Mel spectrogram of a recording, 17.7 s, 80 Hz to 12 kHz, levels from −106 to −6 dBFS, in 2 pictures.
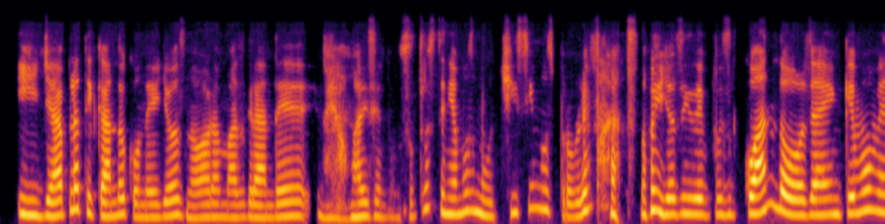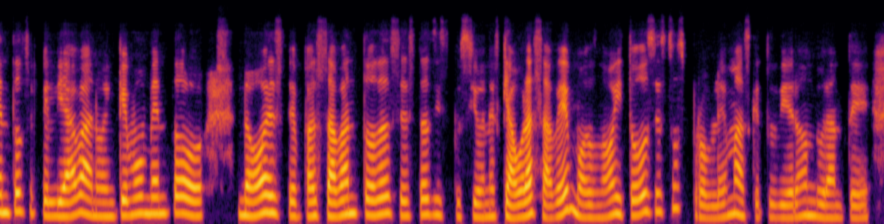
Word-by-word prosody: Y 225 Hz, -4 st, +2 dB
ya 215 Hz, 0 st, +5 dB
platicando 230 Hz, -7 st, +2 dB
con 195 Hz, -3 st, -4 dB
ellos, 205 Hz, +4 st, -1 dB
¿no? 180 Hz, 0 st, -2 dB
Ahora 195 Hz, +1 st, -1 dB
más 185 Hz, 0 st, -4 dB
grande, 195 Hz, +2 st, 0 dB
mi 185 Hz, -5 st, -6 dB
mamá 190 Hz, +2 st, -1 dB
dice: 205 Hz, 0 st, -3 dB
"Nosotros 195 Hz, -, -10 dB
teníamos 255 Hz, +2 st, +1 dB
muchísimos 260 Hz, +6 st, -2 dB
problemas", 200 Hz, -, 0 dB, 0.5 s
¿no? 225 Hz, +6 st, +3 dB
Y 265 Hz, -4 st, +4 dB
yo 235 Hz, -, +5 dB
así 240 Hz, +1 st, -1 dB
de, 230 Hz, -1 st, +3 dB
"pues, 230 Hz, +1 st, -4 dB
¿cuándo?" 255 Hz, 0 st, +8 dB
O 220 Hz, 0 st, +4 dB
sea, 225 Hz, 0 st, +3 dB
¿en 235 Hz, 0 st, -1 dB
qué 245 Hz, +1 st, +4 dB
momento 275 Hz, -1 st, +1 dB
se 260 Hz, -, -15 dB
peleaban 215 Hz, +2 st, 0 dB
o 205 Hz, -, -5 dB
en 205 Hz, 0 st, -7 dB
qué 220 Hz, +1 st, 0 dB
momento?, 245 Hz, -2 st, -1 dB, 0.3 s
¿no? 220 Hz, 0 st, +2 dB
Este, 240 Hz, -5 st, -1 dB
pasaban 210 Hz, +3 st, 0 dB
todas 235 Hz, +1 st, -2 dB
estas 220 Hz, +2 st, -5 dB
discusiones 200 Hz, -3 st, -9 dB
que -, -, -1 dB
ahora 195 Hz, +6 st, +3 dB
sabemos, 210 Hz, +2 st, -1 dB
¿no? 195 Hz, +4 st, -4 dB
Y 240 Hz, -, -2 dB
todos 245 Hz, +6 st, -3 dB
estos 320 Hz, +5 st, -9 dB
problemas 200 Hz, +4 st, -6 dB
que 190 Hz, -, -13 dB
tuvieron 190 Hz, +3 st, -6 dB
durante 185 Hz, -1 st, -7 dB
220 Hz, 175 wpm, -21 LUFS, 200-245 Hz, 0.5 s, cuándo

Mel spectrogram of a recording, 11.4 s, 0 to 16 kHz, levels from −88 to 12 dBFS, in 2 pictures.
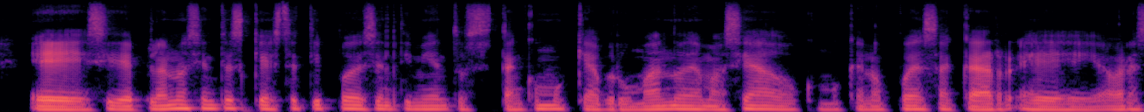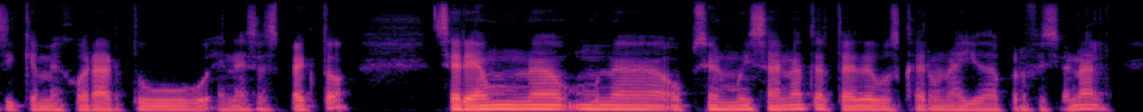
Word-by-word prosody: eh 95 Hz, -2 st, +6 dB
si 110 Hz, -, -3 dB
de 100 Hz, -1 st, +3 dB
plano 115 Hz, +5 st, +2 dB
sientes 130 Hz, 0 st, -1 dB
que 125 Hz, -, -1 dB
este 120 Hz, +4 st, -5 dB
tipo 125 Hz, +1 st, -2 dB
de 115 Hz, -, +2 dB
sentimientos 110 Hz, -2 st, -3 dB
están 95 Hz, -, -5 dB
como 115 Hz, +3 st, -1 dB
que 105 Hz, -, -6 dB
abrumando 95 Hz, +4 st, -1 dB
demasiado, 105 Hz, 0 st, -1 dB
como 95 Hz, -1 st, -12 dB
que 100 Hz, -, -7 dB
no 95 Hz, 0 st, -4 dB
puedes 105 Hz, +1 st, -1 dB
sacar, 100 Hz, -1 st, 0 dB
eh 95 Hz, -3 st, -1 dB
ahora 100 Hz, +1 st, -2 dB
sí 105 Hz, +1 st, -6 dB
que 105 Hz, -, -4 dB
mejorar 95 Hz, -1 st, 0 dB
tú 100 Hz, -2 st, -1 dB
en 95 Hz, -, -5 dB
ese 95 Hz, +1 st, -4 dB
aspecto, 95 Hz, -, -2 dB, 0.4 s
sería 110 Hz, -1 st, +6 dB
una 120 Hz, 0 st, +6 dB
una 115 Hz, -1 st, +2 dB
opción 105 Hz, +1 st, -1 dB
muy 110 Hz, 0 st, +2 dB
sana 110 Hz, +2 st, +1 dB
tratar 105 Hz, -4 st, 0 dB
de 105 Hz, -, +3 dB
buscar 105 Hz, 0 st, -2 dB
una 100 Hz, -1 st, -1 dB
ayuda 95 Hz, -1 st, -2 dB
profesional. 105 Hz, +5 st, -4 dB
105 Hz, 215 wpm, -24 LUFS, 95-115 Hz, 0.4 s, eh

